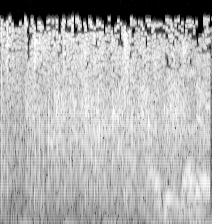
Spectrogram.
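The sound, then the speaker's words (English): Audience applause forms a dense, even wash of clapping that holds steady throughout, with a voice starting to speak over it near the end. “Yes, applause.”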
